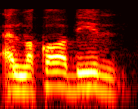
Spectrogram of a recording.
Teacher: لان الراء اللي بعديها في المقابر قبلها مكسور، يبقى ناخد قاعده هنا، اول ما الاقي راء هقف عليها قبلها مكسور هعمل ايه؟ هرققها · Term: مرققة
